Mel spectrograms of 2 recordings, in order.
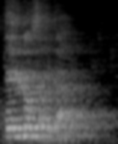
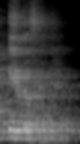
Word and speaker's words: pteridophyta: that is thallophyta, bryophyta, pteridophyta. Here it is P is silent. So there are 3 divisions. Cryptogams are classified into 3 divisions: thallophyta, bryophyta and pteridophyta. Is it clear? Thallophyta, bryophyta and pteridophyta.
